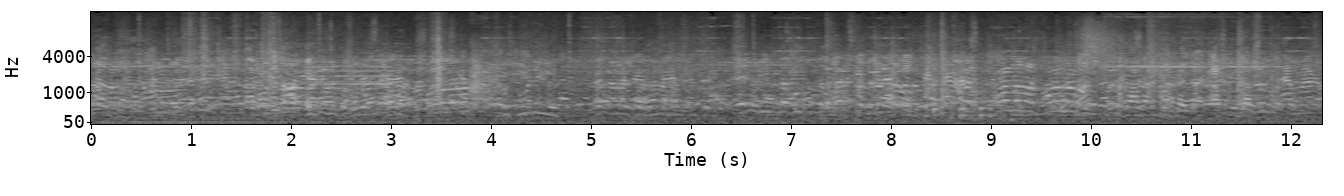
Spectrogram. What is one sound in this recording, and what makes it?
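A middle-aged woman speaks with men close by.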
